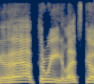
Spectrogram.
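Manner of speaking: plain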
